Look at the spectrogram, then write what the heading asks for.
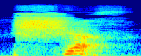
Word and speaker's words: chef: sh sh we have ch H in some words it sounds like sh as in the word chef chef basically a high caliber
